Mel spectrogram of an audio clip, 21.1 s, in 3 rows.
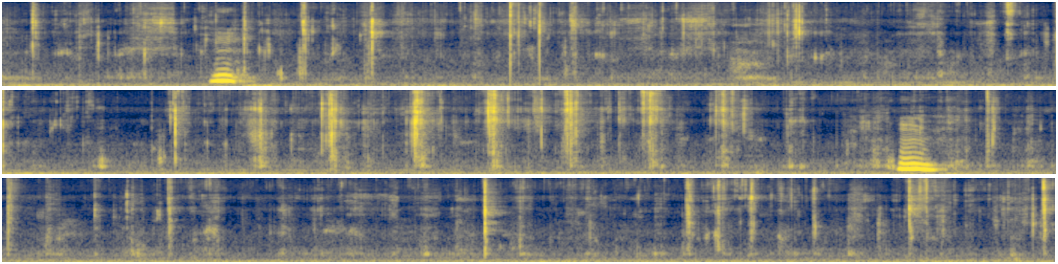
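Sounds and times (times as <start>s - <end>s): chewing crunchy food: 0.0s - 21.0s.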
